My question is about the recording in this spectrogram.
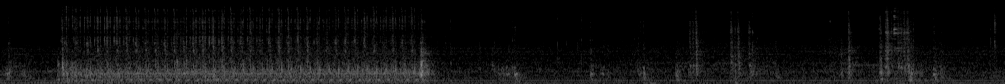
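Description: Pfaff sewing machine stitching a seam, running steadily at an even rhythm for about three and a half seconds and then stopping. A few light clicks and handling noises follow.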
